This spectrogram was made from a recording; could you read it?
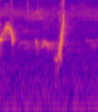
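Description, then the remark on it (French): A lyrebird sings alone, mimicking other birds: a clear falling whistle, a softer warble, then a quick rising sweep, bright against a quiet background. “je vais vous faire écouter l'oiseau lire, un petit extrait.”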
